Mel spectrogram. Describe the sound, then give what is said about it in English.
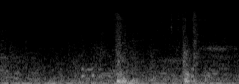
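Two soft, low cooing calls from Iranian roller pigeons, one around the middle and another shortly after, against a quiet background rumble. “We got some rare ones. They have these Iranian rollers.”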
